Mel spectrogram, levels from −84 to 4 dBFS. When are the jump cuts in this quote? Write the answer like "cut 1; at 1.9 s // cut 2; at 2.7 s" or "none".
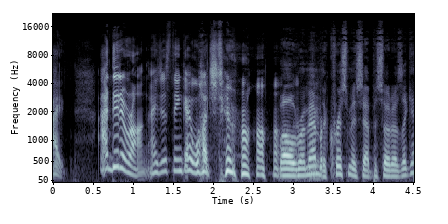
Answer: cut 1; at 3.4 s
